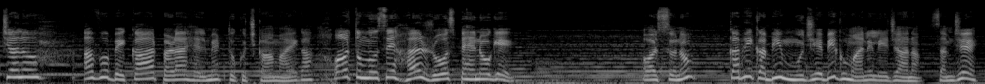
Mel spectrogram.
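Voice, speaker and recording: A woman's voice: a little high, animated, a little slow, a bit bright, soft background music. An actress voicing a strict but caring, anxious mother in a cartoon dub. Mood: scolding. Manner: scolding, anxious.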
